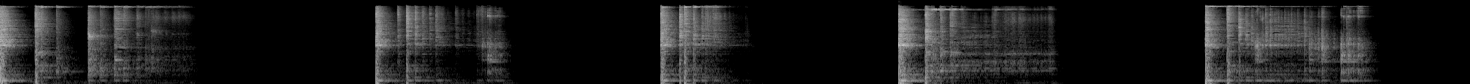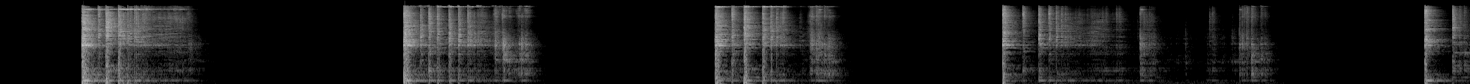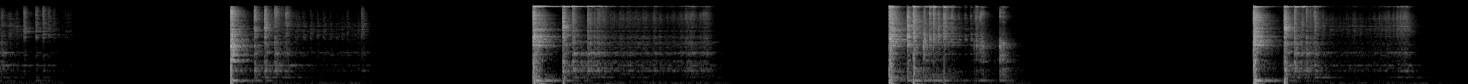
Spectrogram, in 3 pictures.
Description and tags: Falling Coins
cash, coins, fallen, money, picking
